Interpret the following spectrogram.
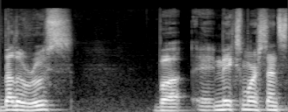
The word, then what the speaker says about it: Belarus: how it's spelled bella balaras okay it's actually pronounced belarus but it makes more sense now because i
